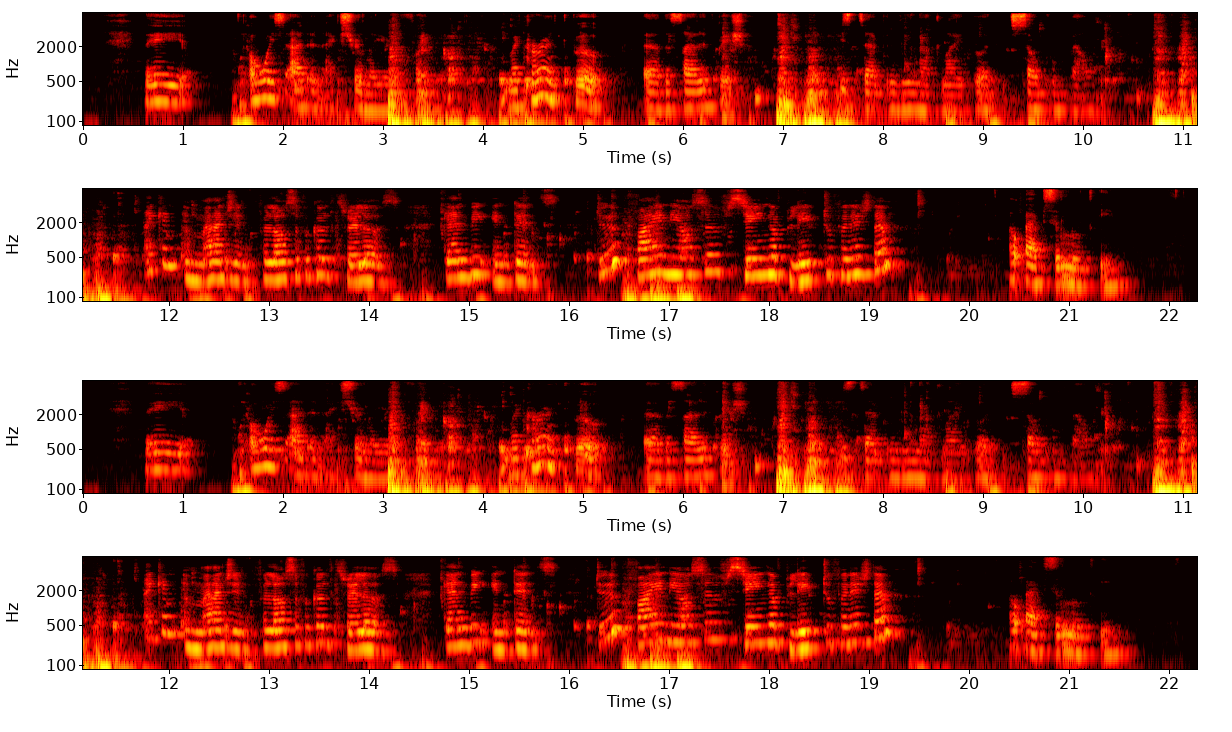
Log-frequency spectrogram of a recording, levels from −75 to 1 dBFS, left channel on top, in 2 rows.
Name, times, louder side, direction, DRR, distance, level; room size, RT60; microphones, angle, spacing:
voice 1, 0.3-1.1 1.7-3.6 4.2-5.2 5.6-6.7 7.6-10.2 20.4-21.6, left 4 dB, 55° left, 7 dB, 0.5 m, -34 dB
sound 1, 1.5-5.2 5.6-9.7 10.1-13.1 13.6-13.7 14.0-17.8 18.1-18.2 19.4-19.8 20.5-20.6, equal, 15° right, 0.4 m, -23 dB
voice 2, 11.7-15.9 16.3-19.3, left 1 dB, 65° right, 1 dB, 1.1 m, -31 dB
2.8 x 2.6 x 3.7 m, 0.41 s
head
